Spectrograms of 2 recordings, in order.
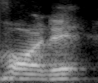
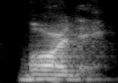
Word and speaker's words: Vardy: Jamie Vardy, not Vardy, Vardy.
